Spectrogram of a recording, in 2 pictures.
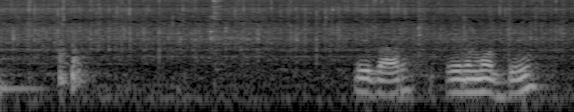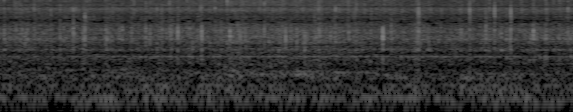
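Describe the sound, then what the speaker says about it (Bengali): Onions fry to brown in a pan with a steady, even sizzle and hiss throughout, close and moderately loud, while someone speaks briefly over it. "পেঁয়াজটা ব্রাউন কালারের মতন ভাজা ভাজা হয়ে গেছে"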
